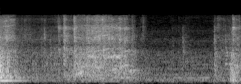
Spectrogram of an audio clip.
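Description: Scrap steel clanking and scraping against the jaws of an MC430R hydraulic scrap shear as it works into a scrap pile. A sharp clank comes right at the start, then a stretch of grinding scrape with a few knocks, which dies down in the last half second.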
